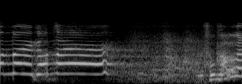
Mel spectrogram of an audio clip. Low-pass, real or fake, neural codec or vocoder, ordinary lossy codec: 7.2 kHz; fake; autoencoder, 48 kHz, 32 numbers a frame, DAC-VAE, trained on Japanese speech; none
